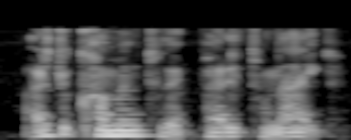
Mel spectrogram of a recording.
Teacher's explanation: En este ejemplo, la entonación ascendente se manifiesta en la palabra tonight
